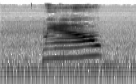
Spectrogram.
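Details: Kitten in a family home meowing in reply to its owner: one clear, slightly rising harmonic meow lasting under a second, over a quiet indoor background.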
